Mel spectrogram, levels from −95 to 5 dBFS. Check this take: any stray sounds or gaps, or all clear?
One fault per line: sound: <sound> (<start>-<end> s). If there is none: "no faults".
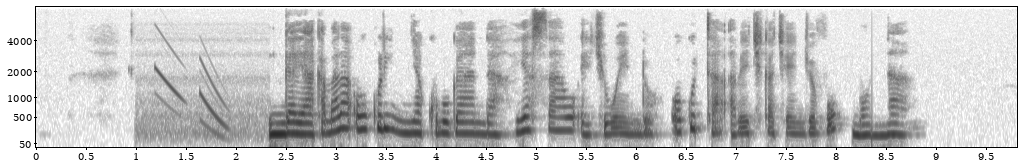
sound: chirp (1.2-2.0 s)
